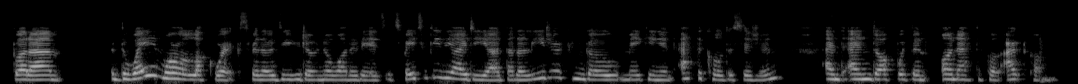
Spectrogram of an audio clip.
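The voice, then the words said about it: Croaky morning voice. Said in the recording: “It's also 10:40 in the morning, so my voice is a bit croaky”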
